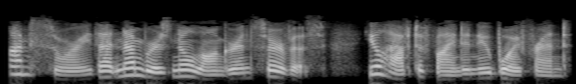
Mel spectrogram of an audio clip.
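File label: No Longer In Service, Telephone Voice, Female; VoiceBox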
